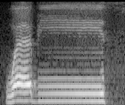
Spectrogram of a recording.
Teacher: وبئس تبدل بياء مادية فتقرأ وبيس · Term: إبدال الهمز الساكن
